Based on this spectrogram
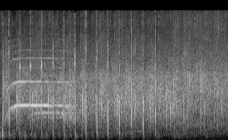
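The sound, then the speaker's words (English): A burst of audience applause after a personal testimony about a restored marriage, dense and steady at first, then thinning into scattered individual claps as it fades over a few seconds, with no voices. “Yeah, like I gotta get my clap on for that.”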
